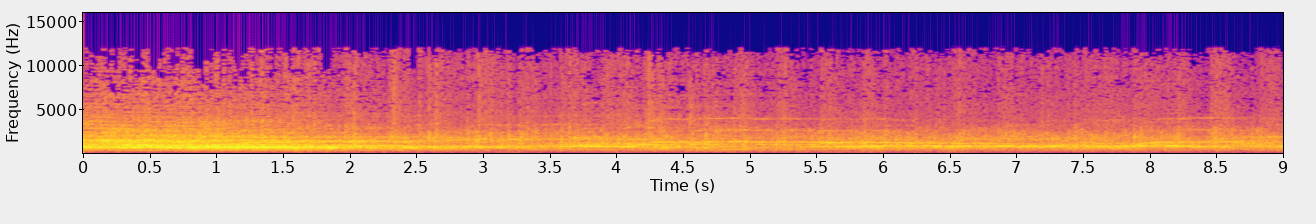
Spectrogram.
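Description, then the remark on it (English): A crowd claps and cheers steadily for several seconds, a dense wash of applause with shouting voices and whoops rising over it, loud throughout and easing only slightly toward the end. “Why are you clapping? Because we have clapped.”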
